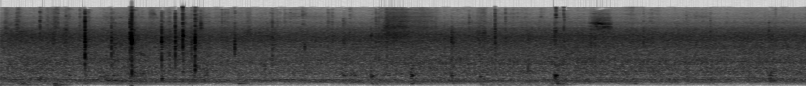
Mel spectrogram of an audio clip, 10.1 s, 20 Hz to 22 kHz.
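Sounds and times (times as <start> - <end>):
low electrical hum: 0.0 - 10.0
room noise: 0.0 - 10.0.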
